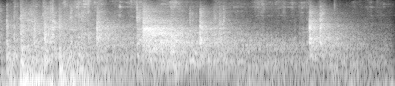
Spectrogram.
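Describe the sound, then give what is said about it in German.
A heavy metal prison door in Kassel being opened mechanically by hand rather than electronically, with sharp clanks and a grinding scrape, then another loud clunk near the end. No voices. “In Kassel müssen die Türen mechanisch geöffnet werden.”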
